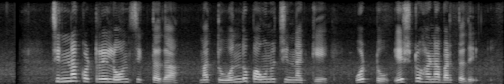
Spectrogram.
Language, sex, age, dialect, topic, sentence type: Kannada, female, 18-24, Coastal/Dakshin, banking, question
